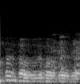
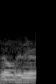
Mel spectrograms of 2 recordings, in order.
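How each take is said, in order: First: Imitated awkward chuckle through the words; laughing for no reason. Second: Said in the usual way. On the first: Man getting elevator directions, laughing for no reason. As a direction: laugh pointlessly while answering "over there". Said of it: "What the fuck am I laughing at?". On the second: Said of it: "And the guy goes".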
